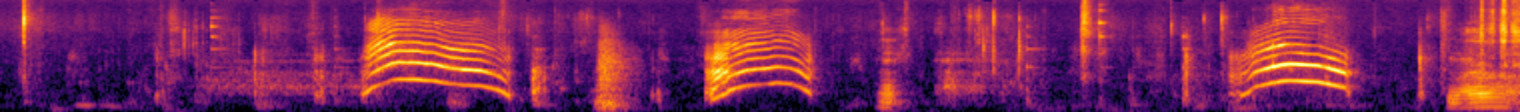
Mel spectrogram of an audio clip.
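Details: Miel, a young male red tabby-and-white domestic cat, indoors, gives three loud, clear meows spaced a few seconds apart, each rising then falling, while a person talks softly in Japanese between them.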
